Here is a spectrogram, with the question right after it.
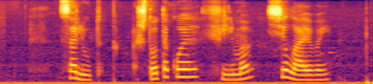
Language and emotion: Russian, neutral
